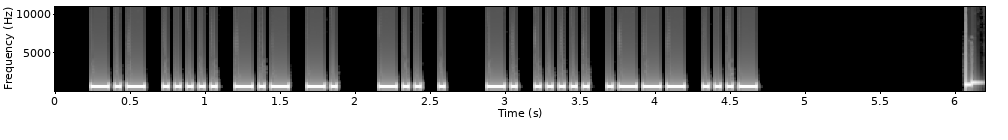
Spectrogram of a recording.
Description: Morse code, heard as a keyed tone, about 32 wpm, 700 Hz. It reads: K5KN DE N5JV
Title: USA Callsign DE Callsign - 4 Characters - 30wpm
